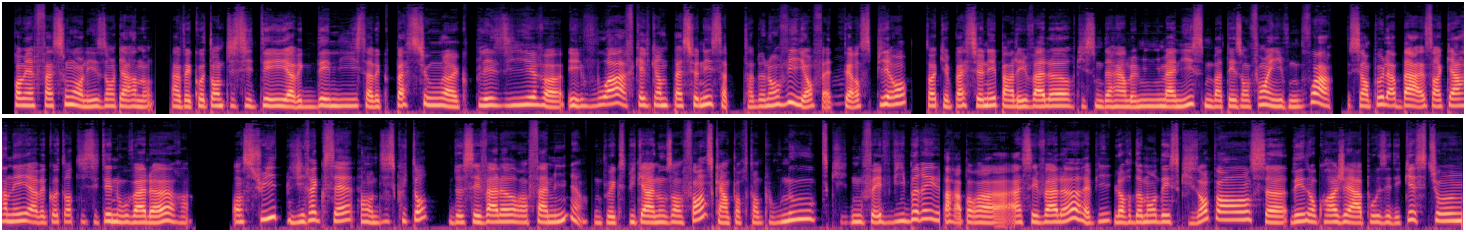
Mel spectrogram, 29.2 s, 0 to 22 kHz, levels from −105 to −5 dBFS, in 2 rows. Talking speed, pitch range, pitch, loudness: 210 wpm, 195-225 Hz, 205 Hz, -25 LUFS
